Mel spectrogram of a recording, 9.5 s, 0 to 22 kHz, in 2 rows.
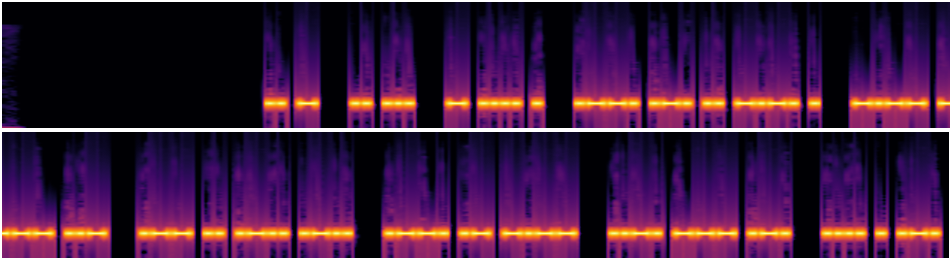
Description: Morse code, heard as a keyed tone, about 45 wpm, 700 Hz. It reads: IT IS THE PRICE YOU WILL PAY FOR HER
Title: Sentences from Top 1000 Words - Review Part 4 - 45wpm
